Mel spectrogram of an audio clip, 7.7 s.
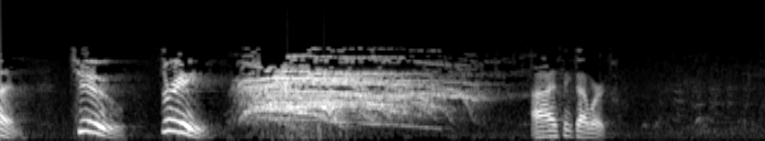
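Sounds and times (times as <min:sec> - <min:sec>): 
speech: 0:00.0 - 0:02.6, 0:05.3 - 0:06.2
crowd of children and adults screaming: 0:02.3 - 0:05.3.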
